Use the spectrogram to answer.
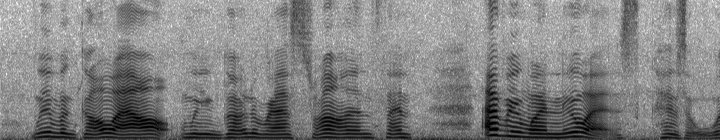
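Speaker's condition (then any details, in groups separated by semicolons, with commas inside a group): Cerebral palsy; affects balance; affects speech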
